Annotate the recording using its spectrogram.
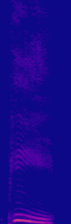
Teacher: maybe just a hint less breathy than a strong English P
